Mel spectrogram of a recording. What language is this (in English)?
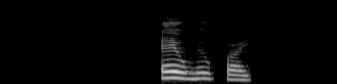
Galician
